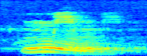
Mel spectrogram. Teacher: mim, makharijul hurufnya berada pada kedua bibir yang disentuhkan.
